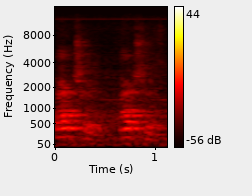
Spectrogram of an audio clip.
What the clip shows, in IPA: ˈækʧli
